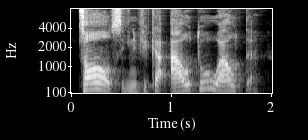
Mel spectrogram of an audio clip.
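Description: A Brazilian man with a slightly raised voice teaches English in a relaxed, chatty recorded lesson. He voices his students' questions and answers them himself. He repeats each example sentence slowly. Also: sits high. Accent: Brazilian Portuguese.

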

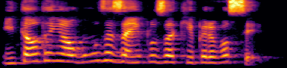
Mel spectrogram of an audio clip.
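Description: A woman teaching a scripted pronunciation lesson, speaking clearly and slowing down to model example words. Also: high voice. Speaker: Spanish teacher.

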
